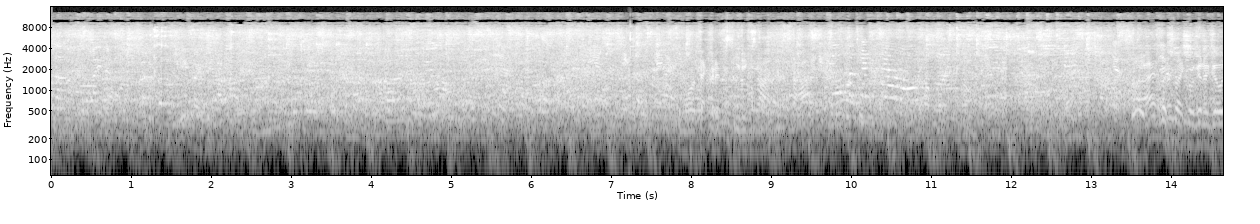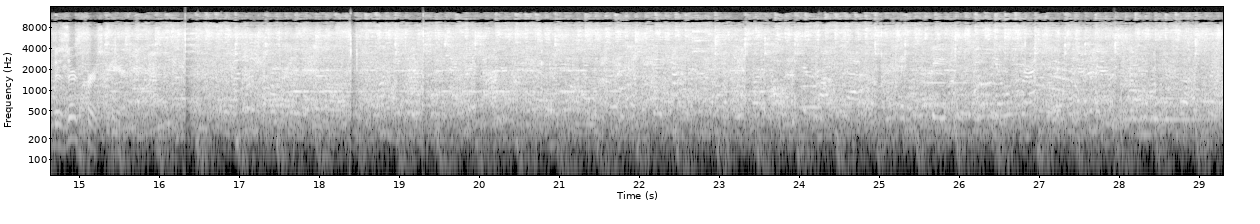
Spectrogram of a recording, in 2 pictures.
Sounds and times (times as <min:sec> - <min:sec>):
Music: 0:00.0 - 0:29.3
Speech: 0:00.0 - 0:29.3.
